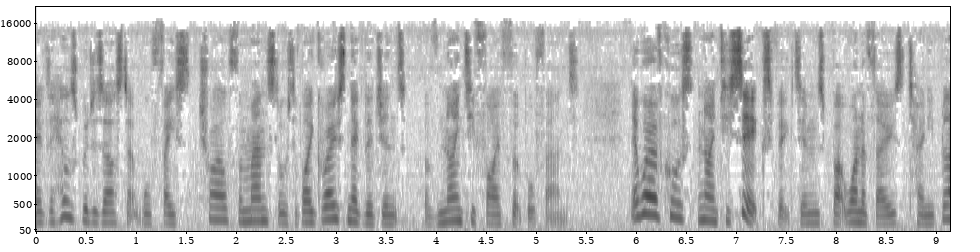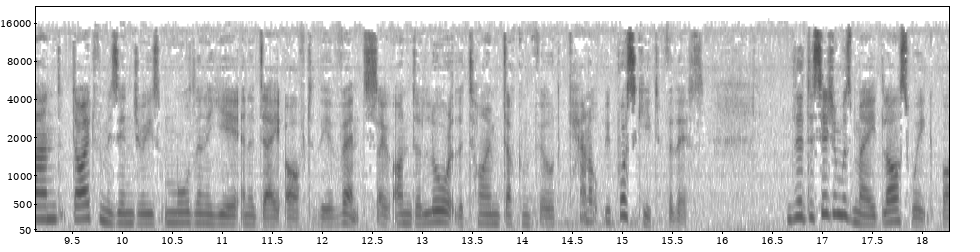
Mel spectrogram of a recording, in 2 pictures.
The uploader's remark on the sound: Venture OUTSIDE and somehow manage not to spontaneously burst into flames in the heat.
